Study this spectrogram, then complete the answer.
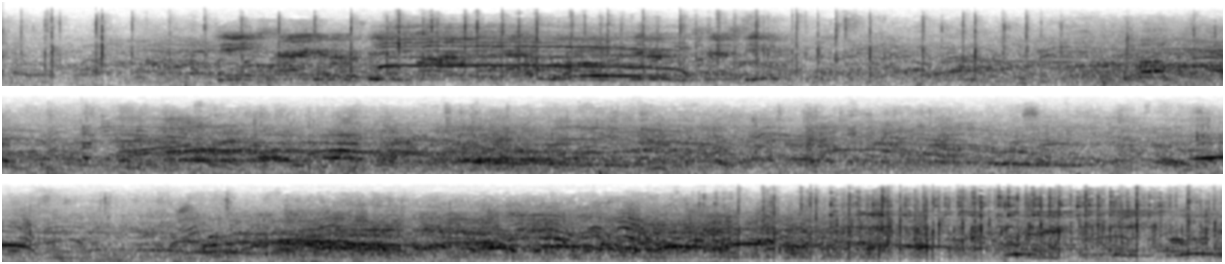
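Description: A crowd of spectators chatters outdoors.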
